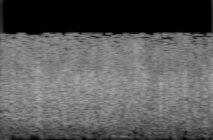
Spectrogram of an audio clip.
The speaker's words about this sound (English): And this audience applauds.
